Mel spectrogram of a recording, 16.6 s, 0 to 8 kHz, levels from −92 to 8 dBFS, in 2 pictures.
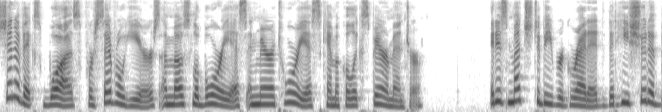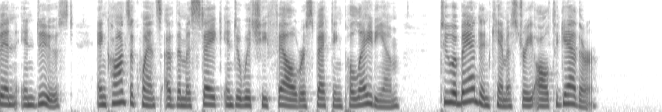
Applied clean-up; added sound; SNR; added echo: none; none; none; none.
